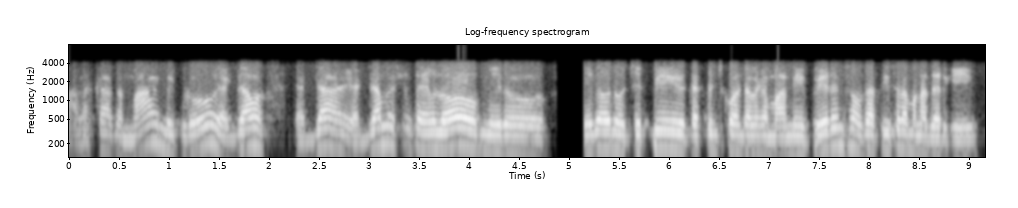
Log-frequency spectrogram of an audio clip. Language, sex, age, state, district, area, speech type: Telugu, male, 60+, Andhra Pradesh, Visakhapatnam, urban, conversation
